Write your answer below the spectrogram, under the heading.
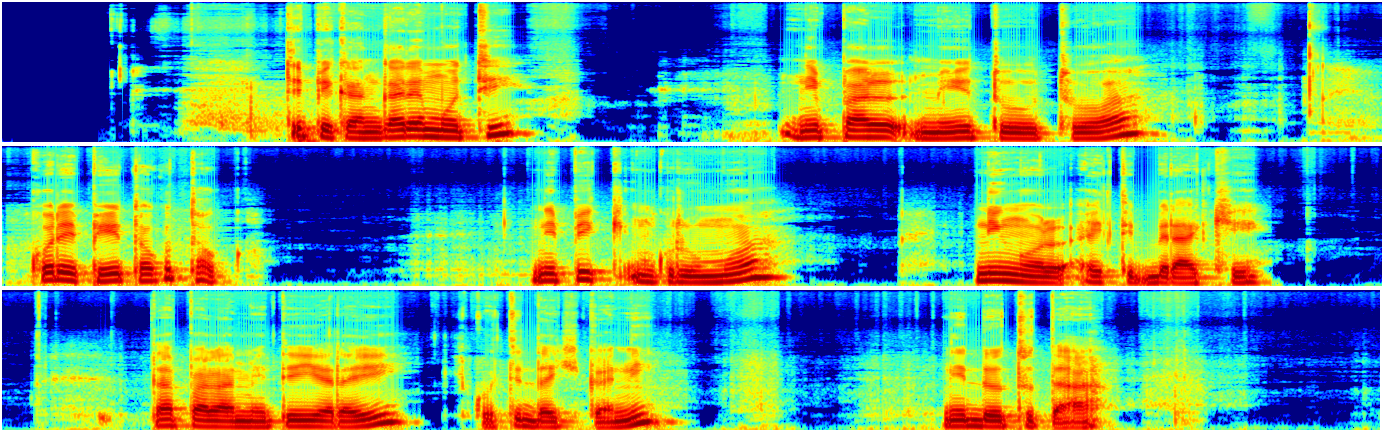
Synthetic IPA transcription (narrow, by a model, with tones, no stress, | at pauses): ti˦pi˨ka˨ŋɡa˦ɾe˦mo˨ti˦ | ni˦pa˦lme˨i˦to˨tu˨a˦ | ko˦ɾe˦pe˨˦i˦to˨ku˦tɔ˨k | ni˦pi˦kŋɡu˨ɾu˨mu˦a˦ | ni˦ŋo˨la˨i˨ti˨bi˨ɾa˨kʰi˦ | ta˦pa˨la˨me˨te˦je˨ɾa˨i˦ | ko̰˨ti˦da˨ki̥˨ka˨ni˦ | ni˦do˨tu˦ta˨˦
